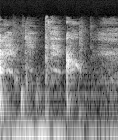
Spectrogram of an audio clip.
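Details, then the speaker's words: A quick run of about three short, dry coughs from an ill adult who is still not fully recovered. The adult reports a headache with each cough and an upset stomach. "It's a combination of a cough that you can hear, obviously, that I've got,"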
